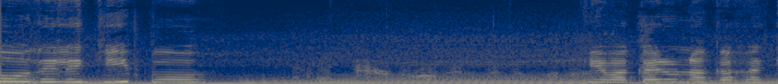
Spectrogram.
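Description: A car engine revs and whines, rising and falling in pitch.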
